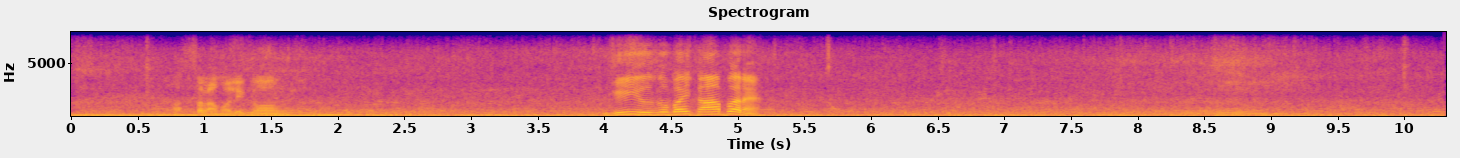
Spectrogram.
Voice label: Call Recordings Survey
